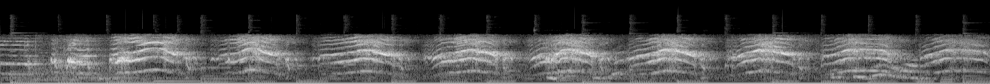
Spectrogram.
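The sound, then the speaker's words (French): A newborn baby's first cry at the moment of birth fills the whole stretch, repeated wavering wails rising and falling in pitch, loud and insistent, with short catches of breath between them and no talking. “Et au-delà du simple fait d'attendre ce moment tant attendu, d'avoir souffert avec votre femme, copine ou bien vous-même, la maman qui m'écoute actuellement, pour que finalement, on puisse entendre la délivrance, il n'y en a qu'une, c'est celle-ci.”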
